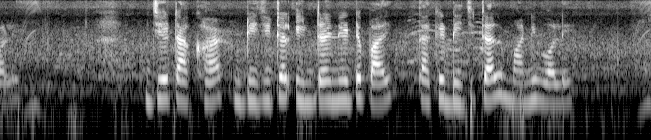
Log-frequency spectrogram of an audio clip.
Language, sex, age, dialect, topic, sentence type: Bengali, female, 18-24, Northern/Varendri, banking, statement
